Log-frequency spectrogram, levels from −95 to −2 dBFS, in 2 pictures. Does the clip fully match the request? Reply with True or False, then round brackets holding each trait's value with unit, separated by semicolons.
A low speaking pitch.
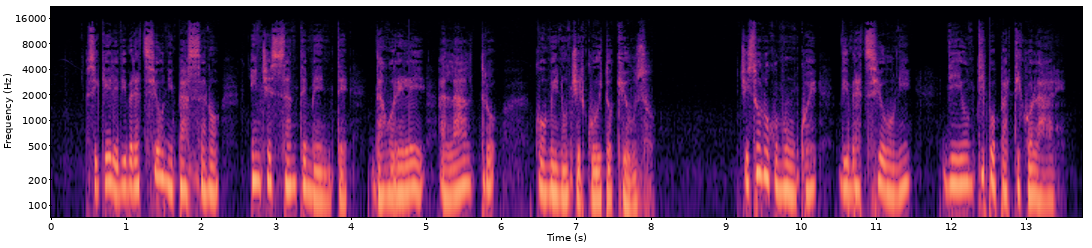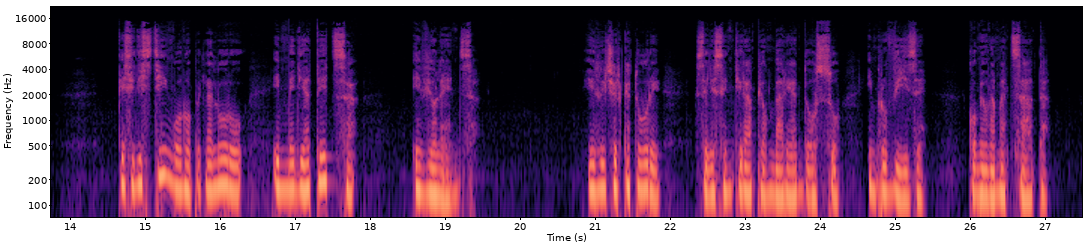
False (150 Hz)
